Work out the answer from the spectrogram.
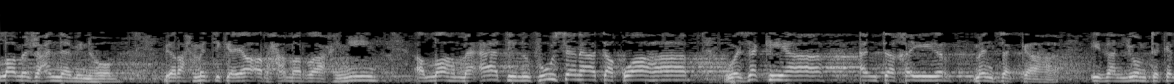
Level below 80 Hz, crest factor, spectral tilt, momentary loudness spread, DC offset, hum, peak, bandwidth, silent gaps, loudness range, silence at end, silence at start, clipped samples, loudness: -56 dBFS; 12 dB; -11 dB/octave; 5 LU; under 0.1%; none; -8 dBFS; 4.8 kHz; none; 2 LU; 0 s; 0 s; under 0.1%; -20 LUFS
